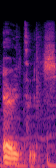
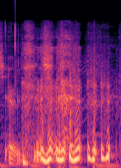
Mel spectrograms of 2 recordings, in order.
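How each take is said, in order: First: Said in the usual way. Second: High, slow stretched-out Heritage; drawn-out mock call. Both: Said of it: "as everybody else was calling it".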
